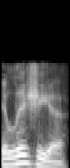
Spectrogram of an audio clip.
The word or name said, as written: Elysia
